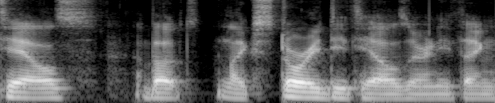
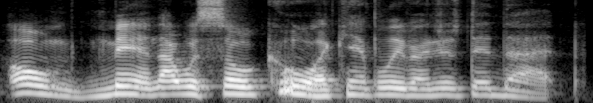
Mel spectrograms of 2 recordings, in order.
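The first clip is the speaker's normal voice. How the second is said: higher, louder gamer excitement; thrilled; 6 semitones higher, 5 dB louder than usual. Acted. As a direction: gush like you just pulled it off. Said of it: "make you go".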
